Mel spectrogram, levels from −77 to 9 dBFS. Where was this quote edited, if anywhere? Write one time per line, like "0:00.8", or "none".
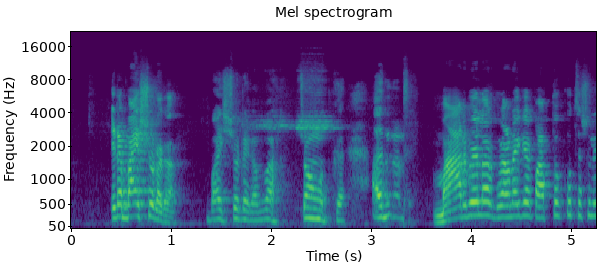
0:03.3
